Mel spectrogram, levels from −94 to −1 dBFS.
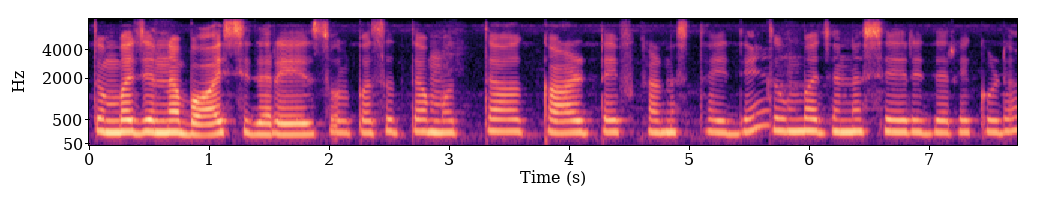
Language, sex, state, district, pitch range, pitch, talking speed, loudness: Kannada, female, Karnataka, Mysore, 235-250 Hz, 240 Hz, 110 wpm, -16 LUFS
